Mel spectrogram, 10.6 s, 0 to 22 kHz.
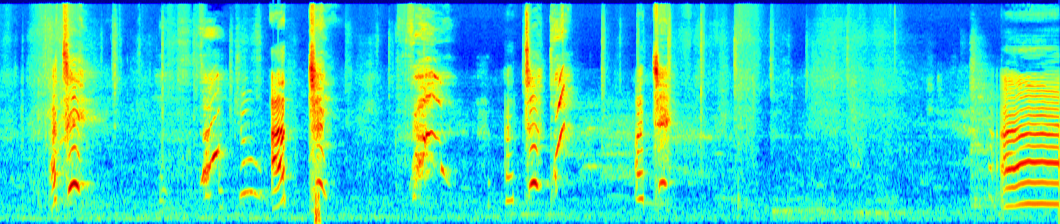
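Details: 14-month-old toddler makes playful breathy 'ah-choo' sounds, a fake sneeze imitation, amid adult talk and laughter, music starting at the end.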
